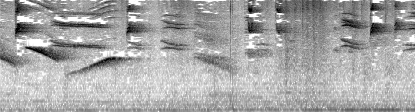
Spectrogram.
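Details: Green-winged saltator song meant to stimulate captive birds. Rich slurred whistles with overtones glide up and down, followed by clipped high notes repeated rapidly over a faint background hiss.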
